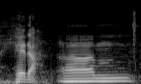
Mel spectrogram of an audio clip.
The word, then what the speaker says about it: Heta: How do you say his surname? Brandon Heta. Heta.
